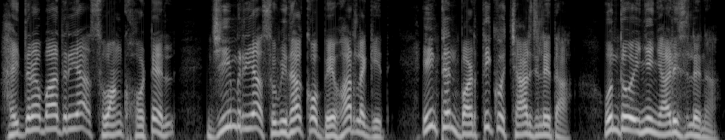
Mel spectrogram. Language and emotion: Santali, angry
